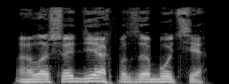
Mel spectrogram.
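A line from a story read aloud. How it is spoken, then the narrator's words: Demon's growl. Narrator (Russian): рыкнул демон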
